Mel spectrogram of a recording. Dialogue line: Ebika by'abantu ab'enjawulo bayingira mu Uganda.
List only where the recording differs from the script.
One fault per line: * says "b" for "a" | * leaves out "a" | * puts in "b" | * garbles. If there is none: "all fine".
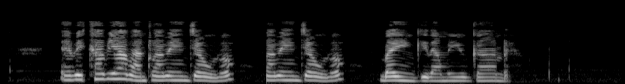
* puts in "ab'enjawulo"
